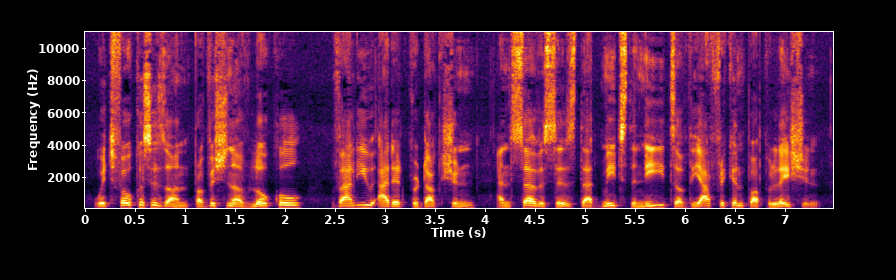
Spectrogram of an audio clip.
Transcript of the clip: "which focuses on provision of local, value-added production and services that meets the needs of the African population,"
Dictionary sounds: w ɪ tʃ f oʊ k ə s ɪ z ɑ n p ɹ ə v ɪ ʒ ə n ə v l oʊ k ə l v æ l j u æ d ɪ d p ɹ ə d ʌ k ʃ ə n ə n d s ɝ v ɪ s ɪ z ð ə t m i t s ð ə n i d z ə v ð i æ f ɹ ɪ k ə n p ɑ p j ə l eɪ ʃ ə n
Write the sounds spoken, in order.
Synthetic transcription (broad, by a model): w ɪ tʃ f oʊ k ə s ɪ z n p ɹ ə v ɪ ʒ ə n ə v l oʊ k ə l v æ l j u æ d ɪ d p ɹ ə d ʌ k ʃ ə n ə n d s ɝ v ɪ s ɪ z ð ə t m i t s ð ə n i d z ə v ð i æ f ɹ ɪ k ə n p ɑ p j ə l eɪ ʃ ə n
